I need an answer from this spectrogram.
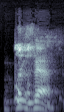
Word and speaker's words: present: The verb is to present. Yes, when I make a roll call, Erica, present. Here is a verb to present. The intonation is in the second syllable, not in the first syllable, okay?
